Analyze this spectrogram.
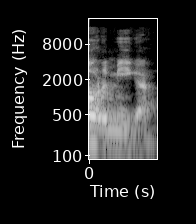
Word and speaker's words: hormiga: Entonces, la respuesta correcta es la hormiga. ¿Okay? Recordemos que en español la letra H es muda, es decir, no se pronuncia.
